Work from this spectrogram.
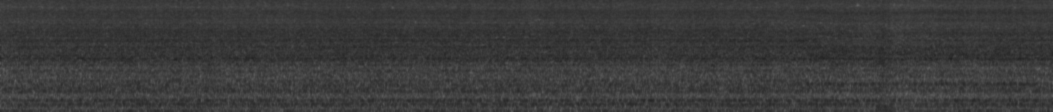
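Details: Lochinvar boiler just after blower motor and housing replacement (old motor bearings were going bad), first fire-up: steady, even whoosh of blower and burner with constant low hum, no rumble or bearing growl; running normally.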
